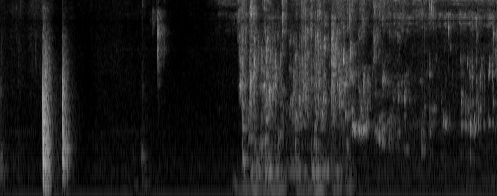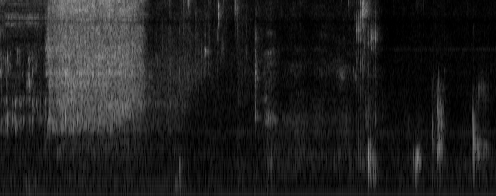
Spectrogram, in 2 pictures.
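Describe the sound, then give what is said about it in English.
A tap runs for about four seconds, filling a glass with water, its rushing stream briefly turning brighter and hissier, framed by a few sharp clicks and clinks of handling before and after. No one speaks. “I'm gonna get some water and hydrate.”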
